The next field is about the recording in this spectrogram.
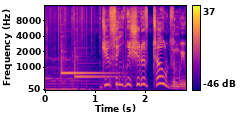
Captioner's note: doorbell rings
